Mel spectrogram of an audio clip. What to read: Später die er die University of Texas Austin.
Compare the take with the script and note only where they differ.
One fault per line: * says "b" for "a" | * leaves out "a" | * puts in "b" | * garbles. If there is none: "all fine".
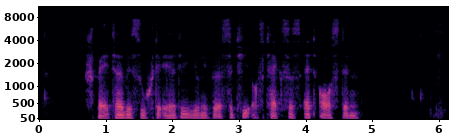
* says "besuchte" for "die"
* puts in "at"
